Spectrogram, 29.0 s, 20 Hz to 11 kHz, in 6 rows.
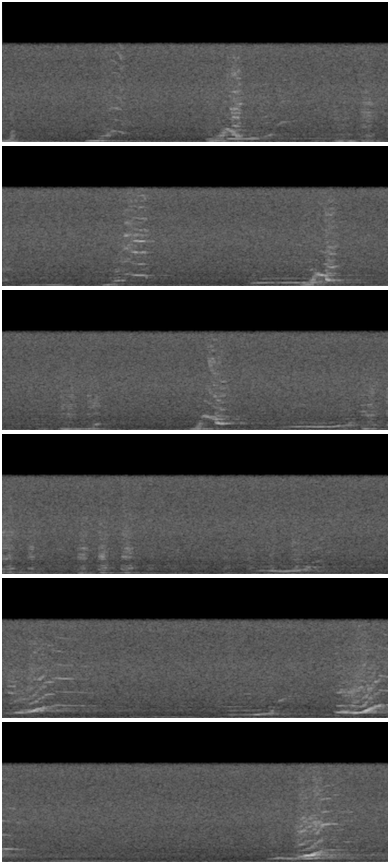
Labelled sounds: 6.3	6.8	humpback whale, 0.80 to 4.1 kHz
12.1	12.5	humpback whale, 0.83 to 1.2 kHz
19.7	20.4	humpback whale, 0.80 to 4.3 kHz
23.5	24.4	humpback whale, 0.80 to 3.4 kHz
27.9	28.4	humpback whale, 0.80 to 3.3 kHz

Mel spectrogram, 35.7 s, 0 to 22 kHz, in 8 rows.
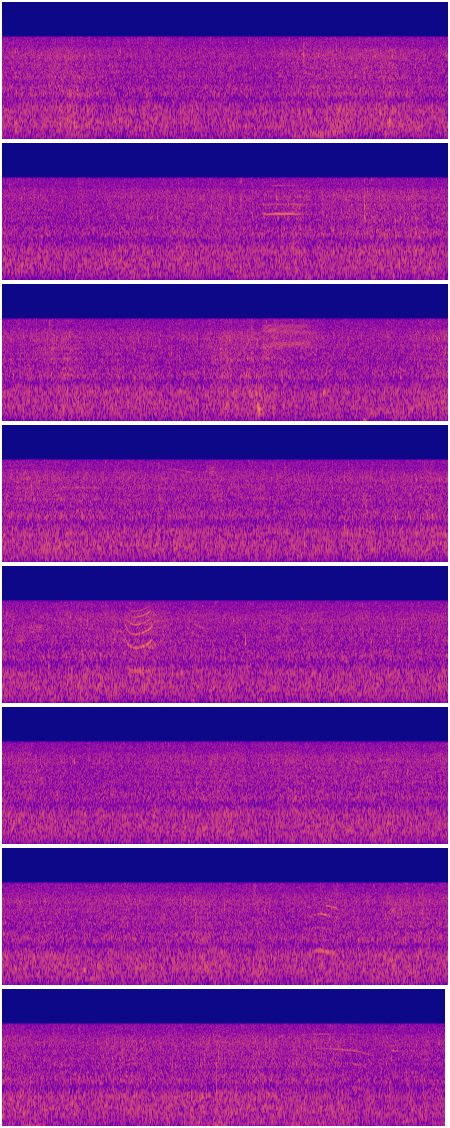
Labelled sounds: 7.1	7.5	killer whale, northern resident, G clan, 2.5 to 6.2 kHz
11.6	12.0	killer whale, northern resident, A clan, 3.3 to 3.9 kHz
19.1	19.4	killer whale, northern resident, A clan, 0.91 to 3.6 kHz
29.8	30.1	killer whale, northern resident, 0.88 to 3.2 kHz
34.2	35.0	killer whale, northern resident, 2.9 to 5.7 kHz

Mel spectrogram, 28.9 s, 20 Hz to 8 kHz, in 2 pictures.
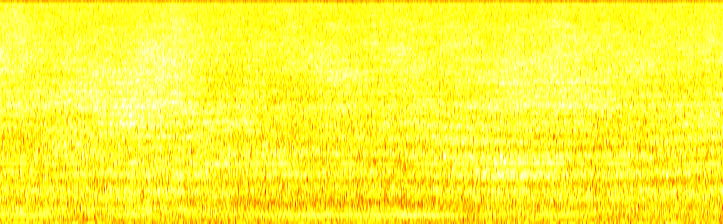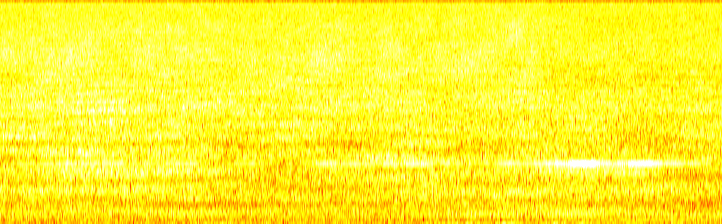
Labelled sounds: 6.5	6.7	vessel noise, 5.5 to 5.7 kHz
20.8	21.1	vessel noise, 0.80 to 0.86 kHz

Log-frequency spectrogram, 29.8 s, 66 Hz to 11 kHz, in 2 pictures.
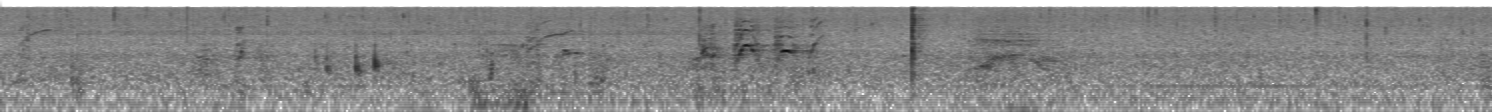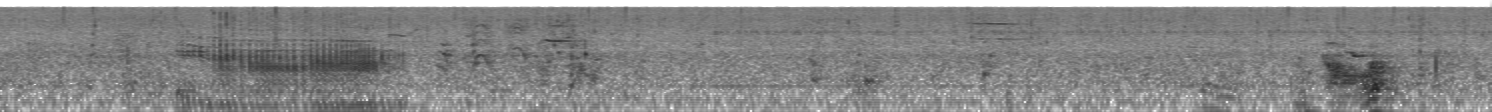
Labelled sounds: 0.3	0.5	humpback whale, 2.2 to 2.8 kHz
5.4	5.9	humpback whale, 0.78 to 2.8 kHz
7.0	7.6	humpback whale, 0.78 to 1.5 kHz
9.7	10.3	humpback whale, 0.78 to 1.8 kHz
16.7	17.0	humpback whale, 0.78 to 1.5 kHz
18.3	19.1	humpback whale, 1.6 to 2.3 kHz
20.3	20.7	humpback whale, 1.5 to 1.8 kHz
24.6	25.1	humpback whale, 1.8 to 3.9 kHz
28.4	28.6	humpback whale, 0.78 to 1.1 kHz

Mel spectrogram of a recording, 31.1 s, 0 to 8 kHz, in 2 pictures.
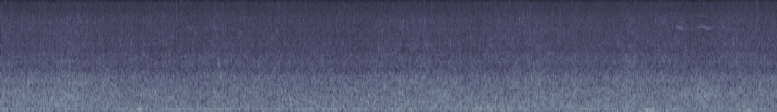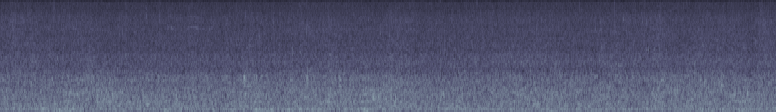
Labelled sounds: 13.9	14.2	Pacific white-sided dolphin, 3.5 to 3.8 kHz

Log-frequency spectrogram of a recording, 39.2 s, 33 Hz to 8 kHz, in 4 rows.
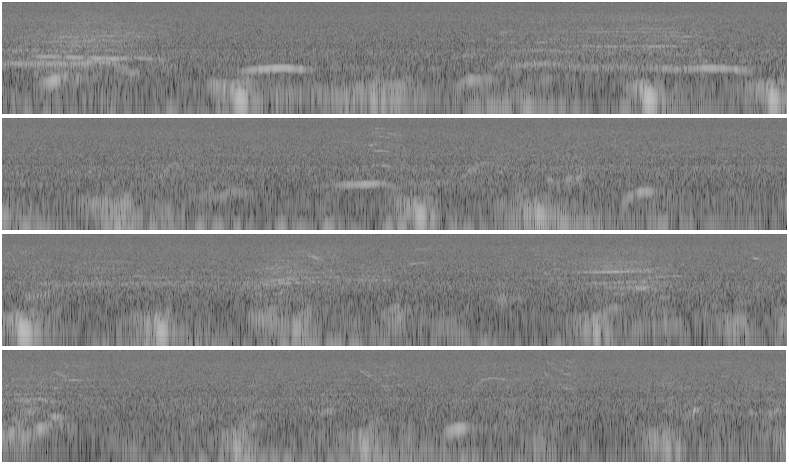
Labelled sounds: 7.3	7.5	humpback whale, 0.83 to 0.96 kHz
23.0	23.3	humpback whale, 0.80 to 0.96 kHz
24.7	25.0	humpback whale, 1.8 to 4.0 kHz
26.8	28.2	humpback whale, 0.93 to 1.4 kHz
30.1	30.5	humpback whale, 1.8 to 2.7 kHz
35.4	35.8	humpback whale, 1.7 to 2.0 kHz

